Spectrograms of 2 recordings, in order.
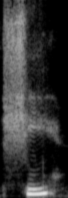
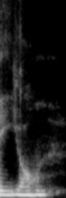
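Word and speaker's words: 四: It's because the word for four, the number four is she, which sounds like the word for death, which is also basically she. So, usually people say yon instead of she, just so it doesn't sound like death.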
